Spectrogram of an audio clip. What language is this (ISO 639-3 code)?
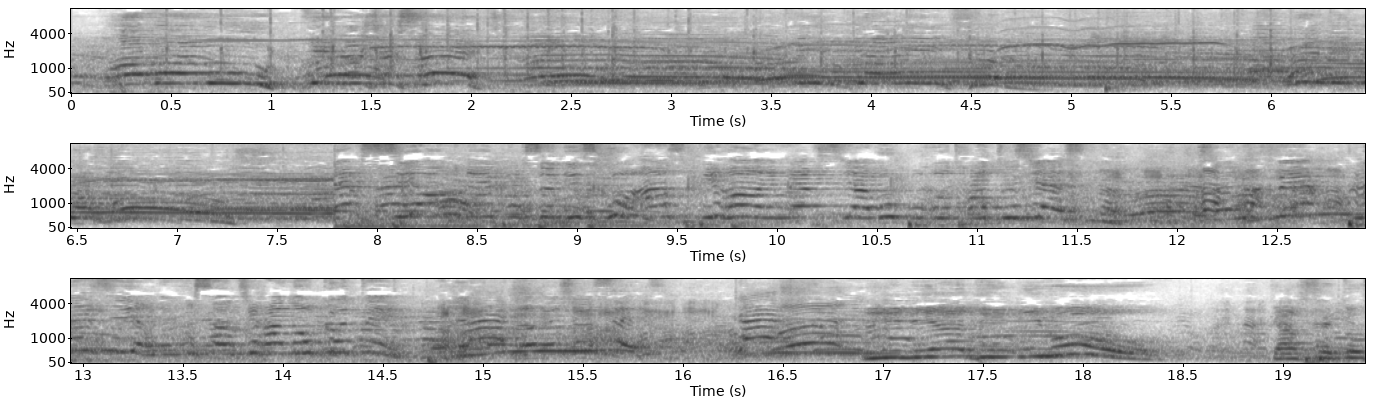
fra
